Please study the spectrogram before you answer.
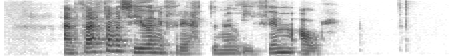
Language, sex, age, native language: Icelandic, female, 30-39, Icelandic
